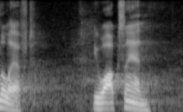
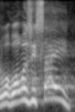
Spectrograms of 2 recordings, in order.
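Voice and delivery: much higher, urgent question; alarmed mother; 12 semitones higher than usual. Acted. Anxious mother presses the nurse, alarmed and much higher. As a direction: blurt it out in alarm.

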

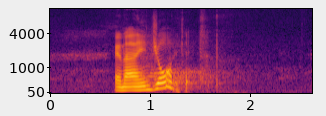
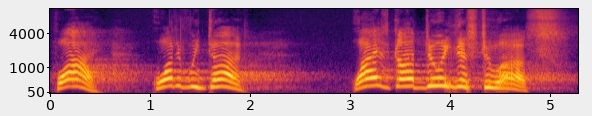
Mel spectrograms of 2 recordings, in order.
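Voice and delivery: retold crying out; 12 semitones higher than usual. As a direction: cry it out to your wife in despair. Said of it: "I broke down crying".

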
